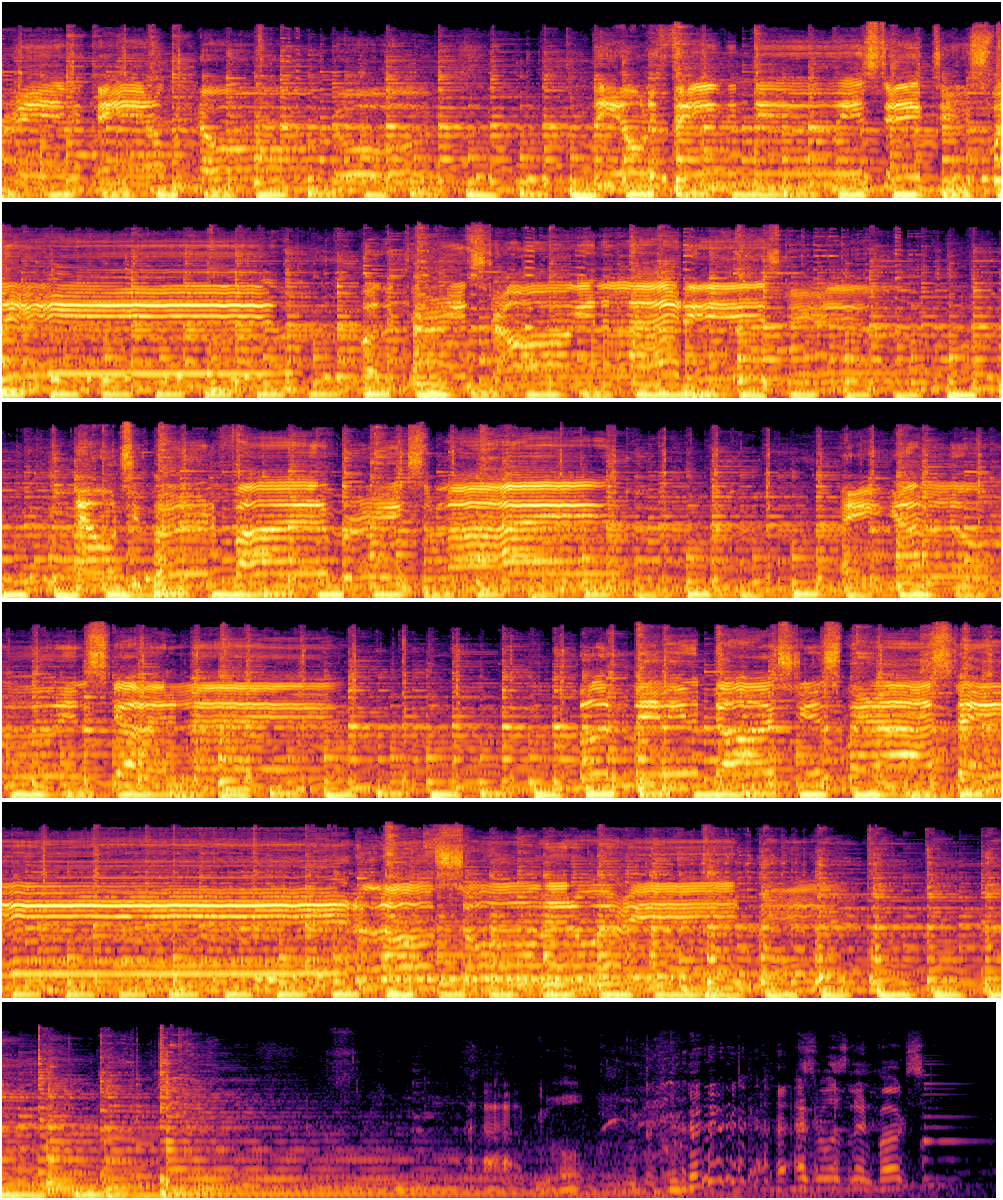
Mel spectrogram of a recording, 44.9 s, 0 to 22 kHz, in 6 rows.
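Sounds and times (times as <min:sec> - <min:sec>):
upright bass beat: 0:00.0 - 0:41.9
banjo: 0:00.0 - 0:43.4
mandolin: 0:00.0 - 0:43.7
acoustic guitars: 0:00.0 - 0:44.8.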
